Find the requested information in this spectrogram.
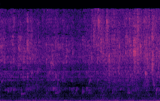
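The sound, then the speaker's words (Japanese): Running water splashes in a steady, continuous hiss as a Chinese yam is washed to remove soil, with no talking. “土はね、ちゃんと落としたいのでしっかり洗ってくださいね。”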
